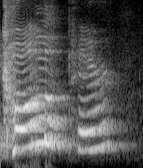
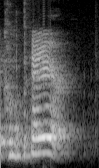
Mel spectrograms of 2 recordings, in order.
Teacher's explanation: the stress is on pair so the comp is unstressed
